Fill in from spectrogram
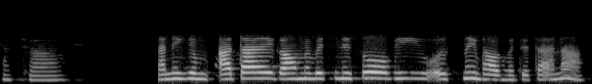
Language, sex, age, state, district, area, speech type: Hindi, female, 18-30, Bihar, Samastipur, urban, conversation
